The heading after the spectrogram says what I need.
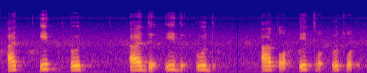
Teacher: پھر ہم لگائیں گے جسم کے ساتھ، ات، ات، ات، اد، اد، اد، اط، اط، اط۔ یہاں پر دال اور طا میں نے قلقلہ کیا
